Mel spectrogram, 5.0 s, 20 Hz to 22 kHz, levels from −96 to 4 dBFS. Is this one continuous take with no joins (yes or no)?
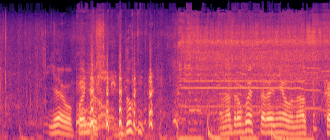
no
